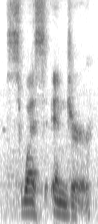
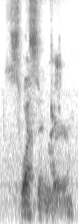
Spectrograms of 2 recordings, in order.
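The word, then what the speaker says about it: Schwesinger: He said, "For the sake of clarity, the number 33 pick in the draft pronounces his last name Swissinger." Swissinger.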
